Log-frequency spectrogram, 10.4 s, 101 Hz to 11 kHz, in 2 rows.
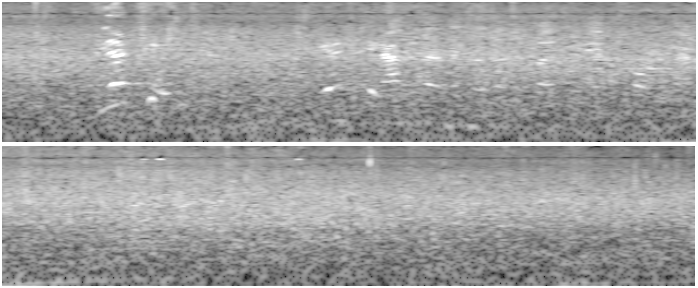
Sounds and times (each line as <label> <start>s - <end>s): traffic 0.0s - 10.4s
